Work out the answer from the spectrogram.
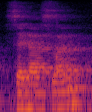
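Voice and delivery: ordinary delivery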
